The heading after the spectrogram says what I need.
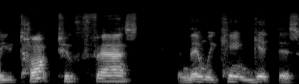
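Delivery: ordinary delivery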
